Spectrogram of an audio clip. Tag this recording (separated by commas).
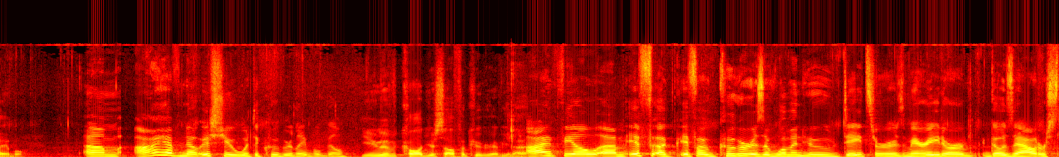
Speech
